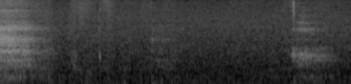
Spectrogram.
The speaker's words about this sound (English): I can hear you starting. Oh, I can hear you sniffling. It's okay. Cry it out.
